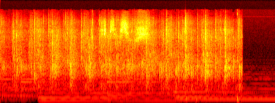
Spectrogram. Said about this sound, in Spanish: Vamos a darle un fuerte aplauso a nuestro Señor.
